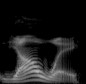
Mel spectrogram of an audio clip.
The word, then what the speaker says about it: Yahweh: this being God so Yahweh which is the Covenant or name of the Lord most likely pronounce y'all way you never have ha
